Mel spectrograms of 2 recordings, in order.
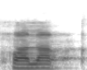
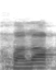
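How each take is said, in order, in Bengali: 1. শব্দটি শেষ ব্যঞ্জনে থেমে যায়। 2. শব্দের শেষে একটি ছোট স্বরধ্বনি আছে। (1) "জাবারটাকে সাকিন করে পড়তে হবে" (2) "জাবারের উপরে অফ করতে গেলে জাবারটাকে সাকিন করে পড়তে হবে"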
